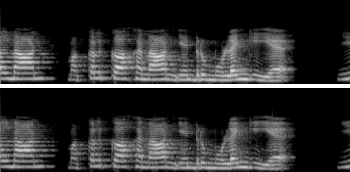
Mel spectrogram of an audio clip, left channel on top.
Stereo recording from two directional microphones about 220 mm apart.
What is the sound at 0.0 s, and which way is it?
A woman's voice, 10° left (ahead or behind).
